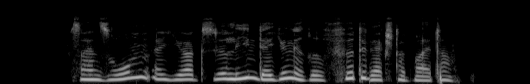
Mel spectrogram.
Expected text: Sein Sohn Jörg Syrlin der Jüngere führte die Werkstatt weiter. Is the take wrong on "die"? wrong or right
wrong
